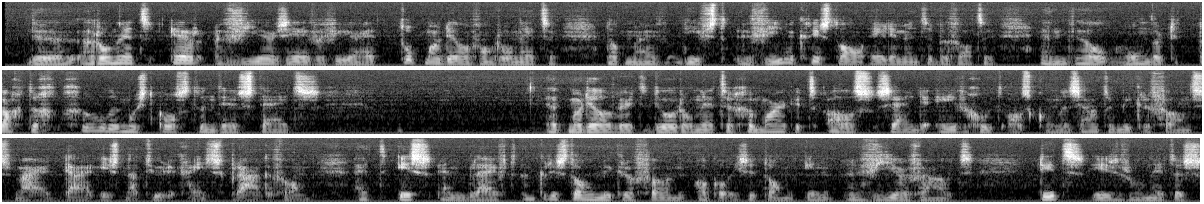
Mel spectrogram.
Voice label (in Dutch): Ronette R 474 sound NL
